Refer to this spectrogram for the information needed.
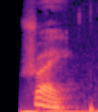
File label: "shui4", Chinese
